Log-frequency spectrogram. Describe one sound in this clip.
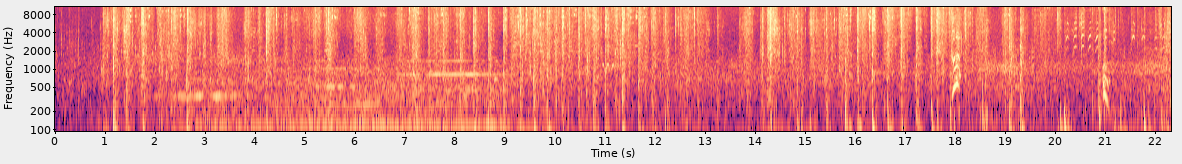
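Heavy footsteps crunch over rocky ground.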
